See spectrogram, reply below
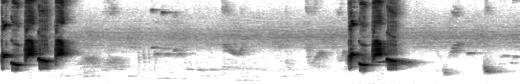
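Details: Jalak suren, the pied myna, giving two bursts of rasping, squawky notes about five seconds apart, with a steady high hiss and faint chirps between them.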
